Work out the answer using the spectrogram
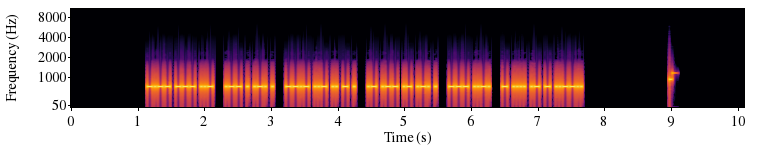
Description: Morse code, heard as a keyed tone, about 44 wpm, 700 Hz. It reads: YOU WERE QUITE AWARE OF THAT?
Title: Sentences from Top 1200 Words 45wpm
